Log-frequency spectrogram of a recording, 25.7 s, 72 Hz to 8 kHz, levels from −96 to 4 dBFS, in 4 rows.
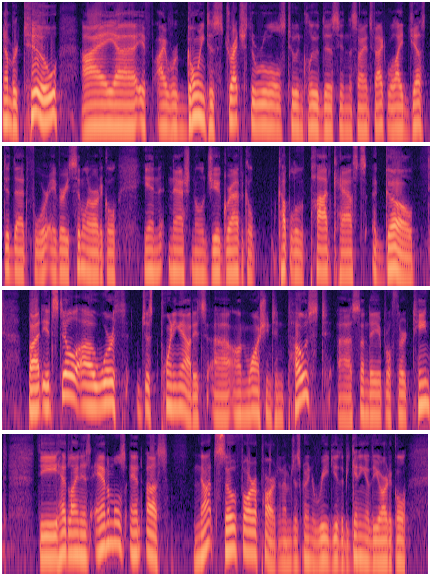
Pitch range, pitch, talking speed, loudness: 115-145 Hz, 125 Hz, 180 wpm, -20 LUFS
